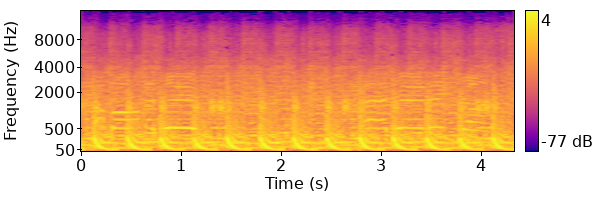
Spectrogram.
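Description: Mid-1990s rave dance music from a DJ mix: a steady, driving electronic beat of deep drum hits that drop in pitch, repeating evenly, under short high synth notes.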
